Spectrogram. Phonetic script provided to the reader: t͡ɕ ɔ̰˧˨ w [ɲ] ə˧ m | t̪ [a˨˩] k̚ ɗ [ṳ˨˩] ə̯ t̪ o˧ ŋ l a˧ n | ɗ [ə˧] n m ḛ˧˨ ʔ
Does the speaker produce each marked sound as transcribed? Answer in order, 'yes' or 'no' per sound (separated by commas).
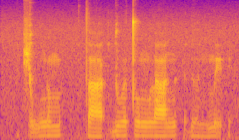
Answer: no, no, no, no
